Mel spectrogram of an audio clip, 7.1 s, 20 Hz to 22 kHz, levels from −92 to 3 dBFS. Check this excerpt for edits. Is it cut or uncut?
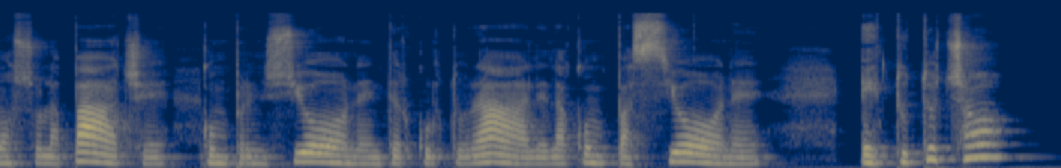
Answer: cut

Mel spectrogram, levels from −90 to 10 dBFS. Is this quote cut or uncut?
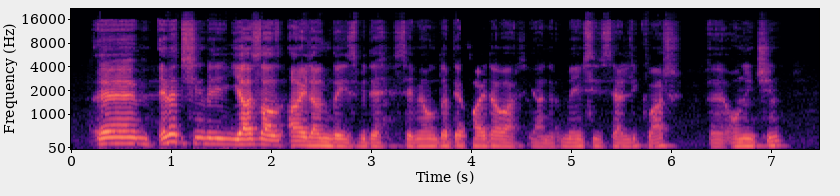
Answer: cut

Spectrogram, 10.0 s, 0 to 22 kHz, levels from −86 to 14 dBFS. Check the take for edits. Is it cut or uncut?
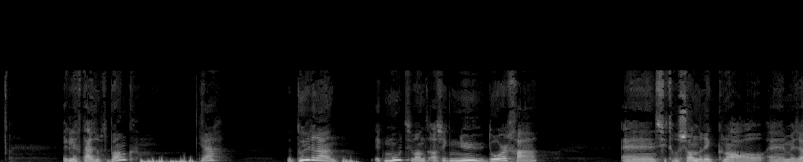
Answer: uncut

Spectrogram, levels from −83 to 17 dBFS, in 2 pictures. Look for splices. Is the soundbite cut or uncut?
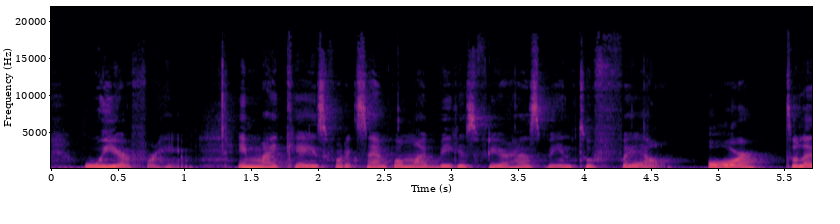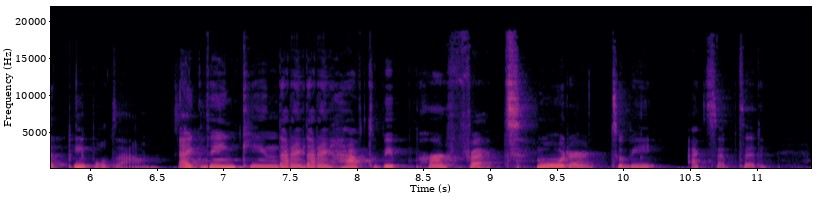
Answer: cut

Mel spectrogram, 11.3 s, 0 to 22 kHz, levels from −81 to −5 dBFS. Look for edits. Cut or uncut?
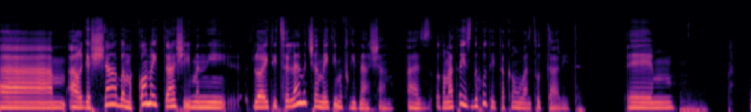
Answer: uncut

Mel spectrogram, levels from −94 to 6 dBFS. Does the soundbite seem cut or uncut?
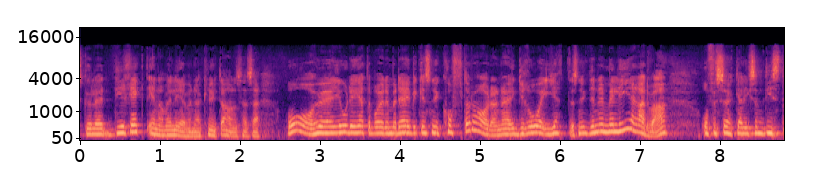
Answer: uncut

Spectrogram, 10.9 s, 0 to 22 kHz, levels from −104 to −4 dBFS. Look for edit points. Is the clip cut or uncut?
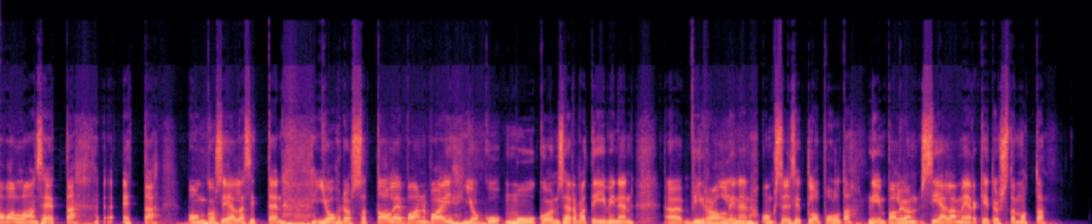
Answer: cut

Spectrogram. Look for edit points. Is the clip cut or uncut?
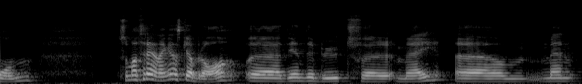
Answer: uncut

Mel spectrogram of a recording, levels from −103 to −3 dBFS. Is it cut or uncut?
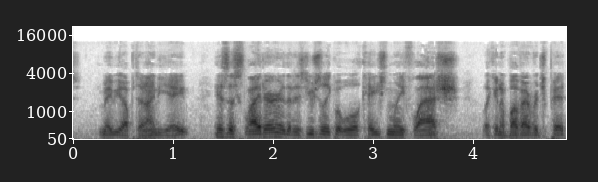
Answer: cut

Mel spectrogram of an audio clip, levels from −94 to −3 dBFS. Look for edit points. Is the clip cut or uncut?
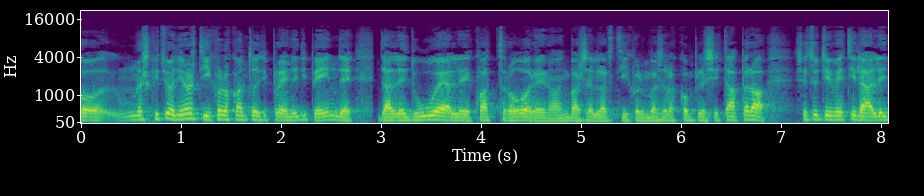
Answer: cut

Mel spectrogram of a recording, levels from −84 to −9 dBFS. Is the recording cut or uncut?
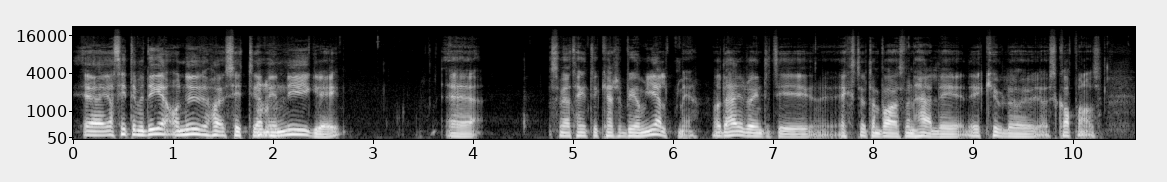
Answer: uncut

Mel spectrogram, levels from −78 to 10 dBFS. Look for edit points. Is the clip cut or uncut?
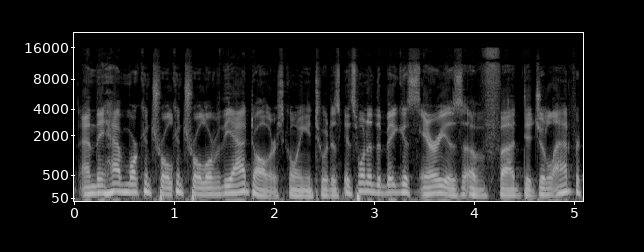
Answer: cut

